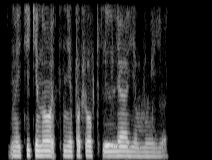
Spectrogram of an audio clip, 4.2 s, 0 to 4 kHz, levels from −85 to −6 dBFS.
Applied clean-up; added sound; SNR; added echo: neural mask model Resemble Enhance denoiser.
